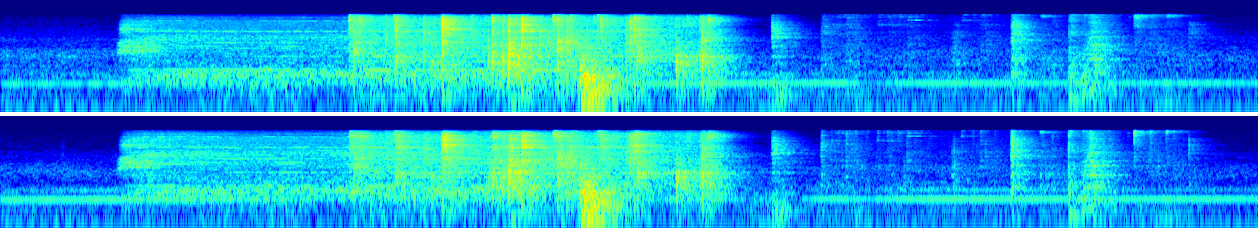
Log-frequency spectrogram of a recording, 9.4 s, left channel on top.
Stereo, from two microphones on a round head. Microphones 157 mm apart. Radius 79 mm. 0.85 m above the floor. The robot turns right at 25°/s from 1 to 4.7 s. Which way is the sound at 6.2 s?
60° right (ahead or behind).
